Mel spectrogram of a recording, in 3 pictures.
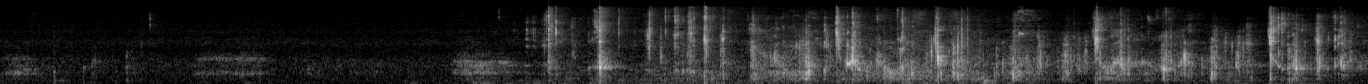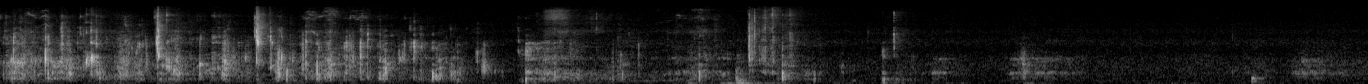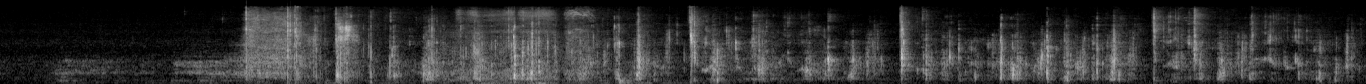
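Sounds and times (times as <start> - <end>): chewing and crunching shrimp: 5.1 - 22.8, 29.8 - 41.0.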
